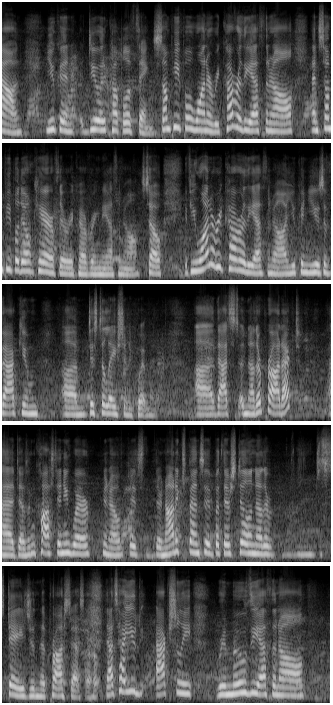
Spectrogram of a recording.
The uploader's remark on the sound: MORE Live Interviews From The Extraction Expo Floor. In-person interviews recorded on the floor of The Extraction Expo in Los Angeles!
